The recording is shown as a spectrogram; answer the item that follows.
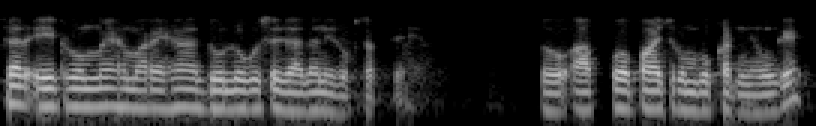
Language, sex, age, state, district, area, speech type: Urdu, male, 30-45, Delhi, Central Delhi, urban, conversation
